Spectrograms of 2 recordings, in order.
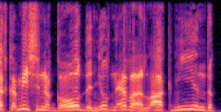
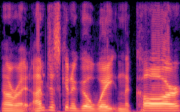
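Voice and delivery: normal talking voice

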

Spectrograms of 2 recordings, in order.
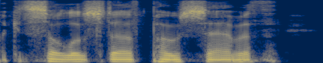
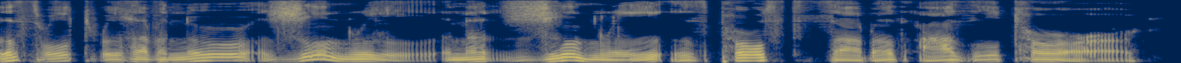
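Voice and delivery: weird, silly put-on voice with swooping pitch. Announcing a made-up genre for the episode: weird goofy voice. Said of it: "sorry, that's a weird voice".

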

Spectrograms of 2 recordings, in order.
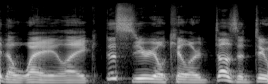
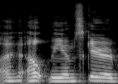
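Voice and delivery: high, crying, pleading creepy creature voice; 6 semitones higher, 3 dB quieter than usual. Describing a horror scene with a creature facing the wall: imitating a crying creature. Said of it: "and it's crying. He has an oral voice".

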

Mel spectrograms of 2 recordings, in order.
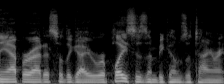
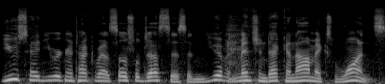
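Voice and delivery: acted-out, pitched-up shouted yell; 7 semitones higher than usual. Retelling what an old woman yelled at a public talk: imitating someone yelling. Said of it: "an old woman stood up in the middle and yelled at me".

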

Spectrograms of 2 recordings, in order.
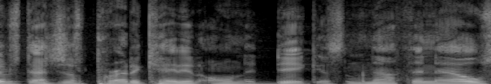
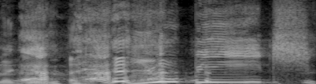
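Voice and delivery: very high, loud, put-on Nepalese accent; 9 semitones higher, 6 dB louder than usual. Showing the others his Nepalese accent, a mock Nepalese accent. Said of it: "That's my Nepalese accent".

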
